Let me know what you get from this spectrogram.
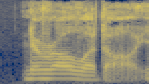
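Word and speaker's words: nerolidol: Is it Neurolidol? – Neurolidol, yes.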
